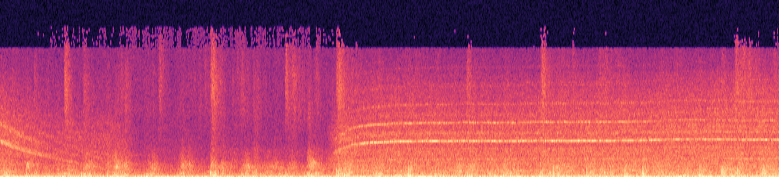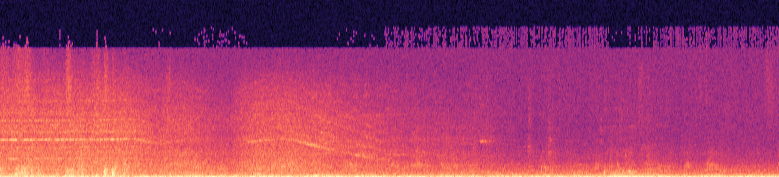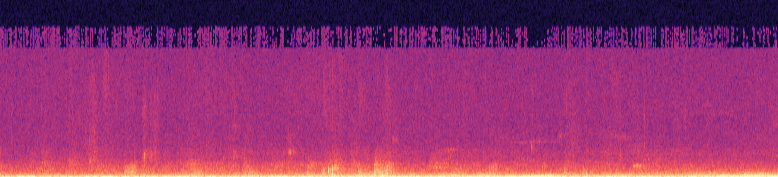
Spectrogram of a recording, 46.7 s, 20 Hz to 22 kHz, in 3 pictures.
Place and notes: Rue de Fürstenberg, Paris, France - In the Garden at the Delacroix Museum
Recorded while sitting and sketching in the garden of the Musée National Eugène-Delacroix in Paris. This was where French painter Eugène Delacroix lived from 1858 to 1863.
